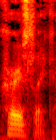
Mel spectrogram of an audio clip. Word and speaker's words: Herzlich: Is that is that how you say it? – Mark? Yeah, I don't think that's right. Mark. Mark Herzlich, I'm sorry.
